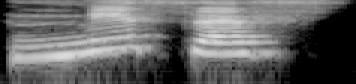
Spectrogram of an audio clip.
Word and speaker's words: Mrs.: So we have Mrs. That is the pronunciation.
